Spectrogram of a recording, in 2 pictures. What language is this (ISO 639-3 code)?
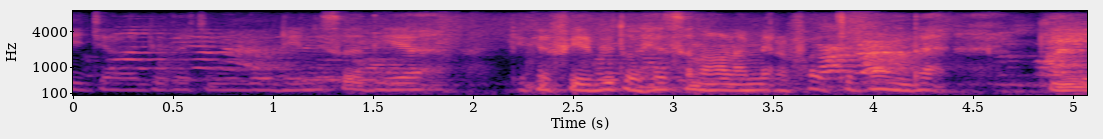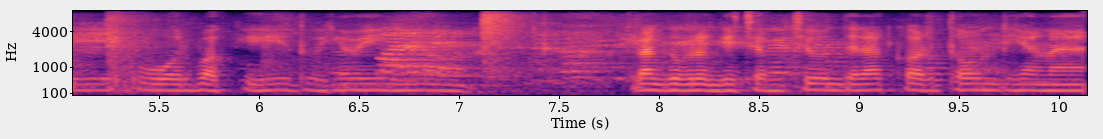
doi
